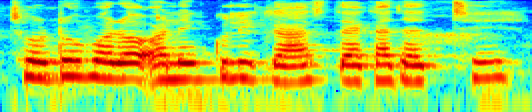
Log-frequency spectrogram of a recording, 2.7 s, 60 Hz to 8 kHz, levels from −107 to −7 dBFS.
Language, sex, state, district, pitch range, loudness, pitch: Bengali, female, West Bengal, Alipurduar, 235-270 Hz, -14 LUFS, 255 Hz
